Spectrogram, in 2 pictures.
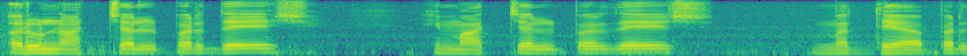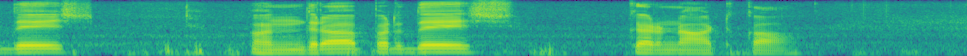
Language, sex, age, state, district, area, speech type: Punjabi, male, 18-30, Punjab, Rupnagar, urban, spontaneous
